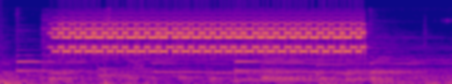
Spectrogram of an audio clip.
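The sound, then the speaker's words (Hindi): A bright electronic ringtone of an outgoing phone call trills steadily for about two seconds, a rapid warbling tone over faint background music, then cuts off abruptly. “और उसने फिर नौरी को कॉल करने का सोचा”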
